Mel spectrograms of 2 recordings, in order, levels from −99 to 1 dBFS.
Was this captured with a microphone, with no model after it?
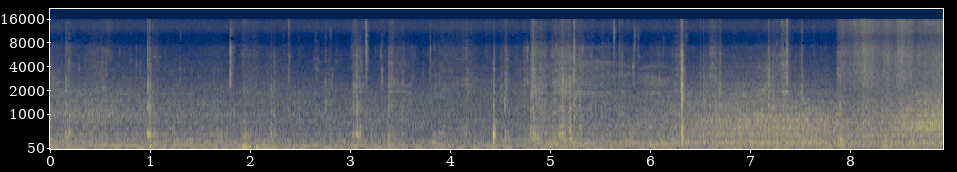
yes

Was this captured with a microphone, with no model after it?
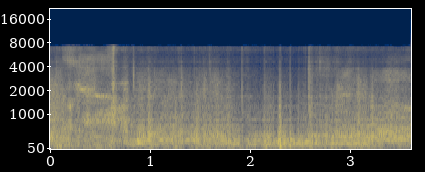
no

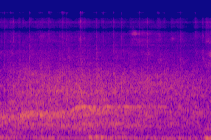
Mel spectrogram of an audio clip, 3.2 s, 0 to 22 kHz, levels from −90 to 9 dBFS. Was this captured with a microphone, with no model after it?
no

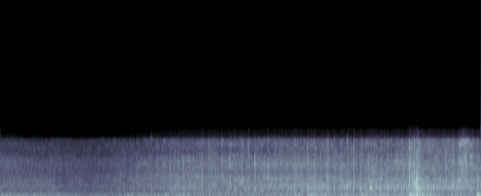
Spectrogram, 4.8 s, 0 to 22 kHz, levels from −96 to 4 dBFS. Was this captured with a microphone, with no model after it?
no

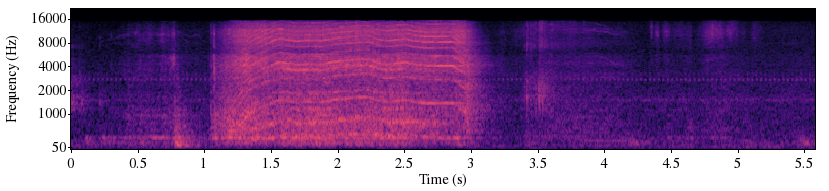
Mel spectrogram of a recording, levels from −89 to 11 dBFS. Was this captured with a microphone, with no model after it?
yes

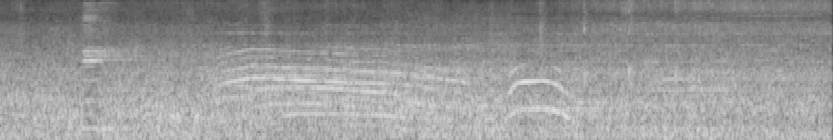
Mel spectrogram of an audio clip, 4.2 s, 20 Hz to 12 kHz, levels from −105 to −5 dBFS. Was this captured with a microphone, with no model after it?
yes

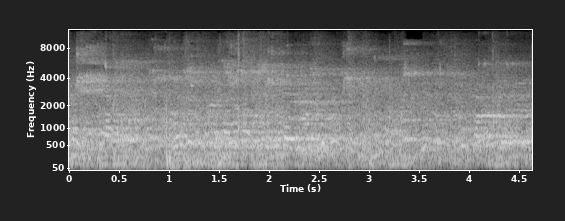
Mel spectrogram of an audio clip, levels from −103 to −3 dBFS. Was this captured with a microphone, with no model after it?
no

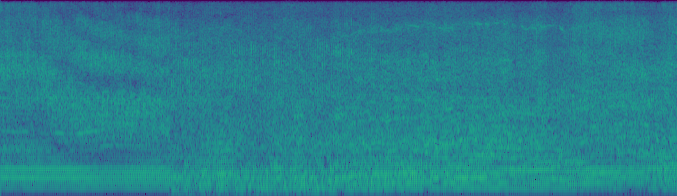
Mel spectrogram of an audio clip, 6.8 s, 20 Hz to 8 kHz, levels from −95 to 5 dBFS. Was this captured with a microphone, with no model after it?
yes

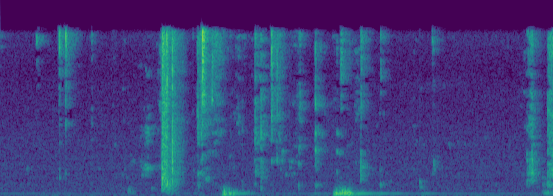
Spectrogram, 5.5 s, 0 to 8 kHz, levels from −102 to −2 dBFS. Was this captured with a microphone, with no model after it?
yes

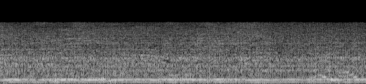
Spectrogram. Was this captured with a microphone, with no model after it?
no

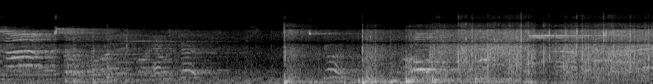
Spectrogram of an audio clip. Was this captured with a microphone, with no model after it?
yes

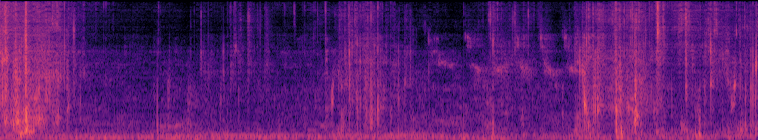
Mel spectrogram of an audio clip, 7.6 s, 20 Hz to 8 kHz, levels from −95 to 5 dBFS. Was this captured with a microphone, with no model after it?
no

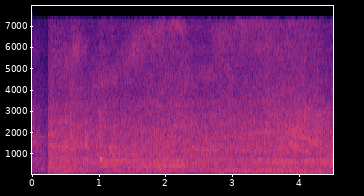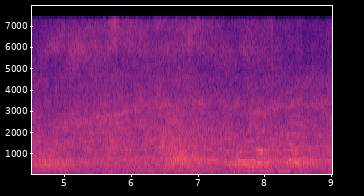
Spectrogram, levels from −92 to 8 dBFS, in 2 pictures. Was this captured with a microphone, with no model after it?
no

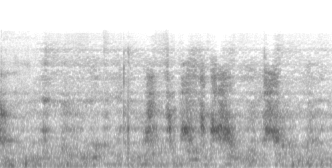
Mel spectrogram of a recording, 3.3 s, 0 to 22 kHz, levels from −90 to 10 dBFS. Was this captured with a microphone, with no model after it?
no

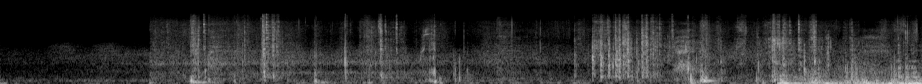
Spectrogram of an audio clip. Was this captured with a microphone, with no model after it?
yes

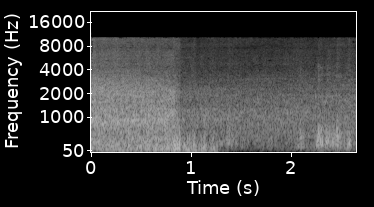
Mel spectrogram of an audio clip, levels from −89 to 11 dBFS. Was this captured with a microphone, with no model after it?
no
